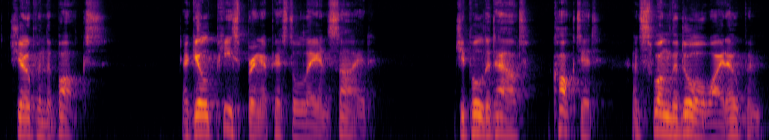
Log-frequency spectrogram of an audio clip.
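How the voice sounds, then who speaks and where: A man reading a story as a narrator, in a scripted dramatic style. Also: fairly low pitch. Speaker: audio fiction narrator.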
